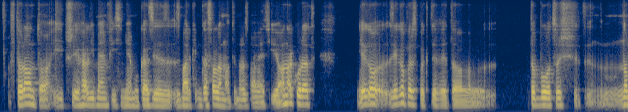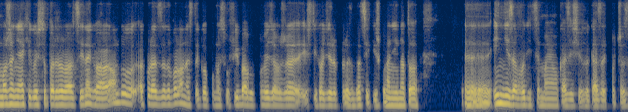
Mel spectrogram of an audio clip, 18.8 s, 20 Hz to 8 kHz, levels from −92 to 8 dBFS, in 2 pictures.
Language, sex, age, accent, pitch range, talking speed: Polish, male, 20-39, native, 130-150 Hz, 185 wpm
